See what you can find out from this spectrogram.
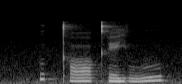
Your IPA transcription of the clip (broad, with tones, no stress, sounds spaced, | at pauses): kʷ ɪ˥ k̚ t̪ʰ ɔː˨ kʰ e˨ j uː˨˥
